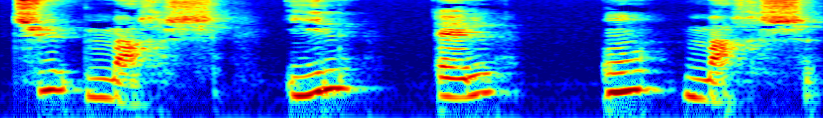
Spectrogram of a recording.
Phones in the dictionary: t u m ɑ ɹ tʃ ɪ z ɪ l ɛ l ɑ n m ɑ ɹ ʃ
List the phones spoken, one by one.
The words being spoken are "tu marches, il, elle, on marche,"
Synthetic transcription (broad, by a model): t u m ɑ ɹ ʃ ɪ l ɛ l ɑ m ɑ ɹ ʃ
